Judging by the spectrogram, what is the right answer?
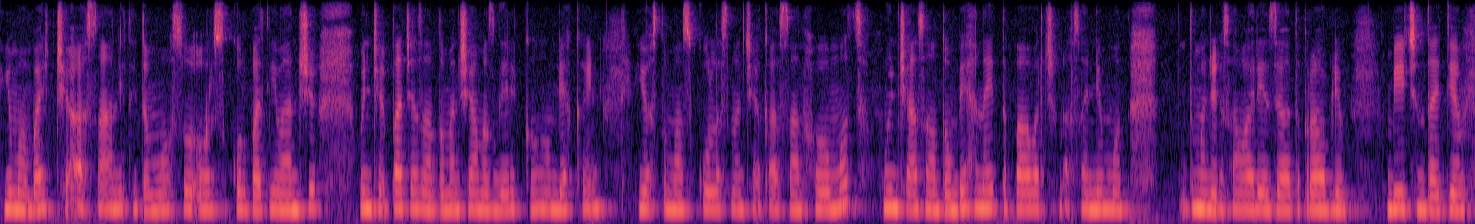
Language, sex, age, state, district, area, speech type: Kashmiri, female, 60+, Jammu and Kashmir, Baramulla, rural, spontaneous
